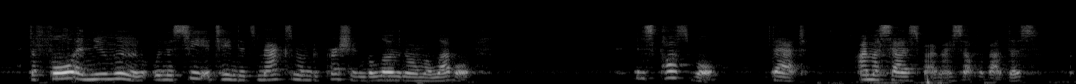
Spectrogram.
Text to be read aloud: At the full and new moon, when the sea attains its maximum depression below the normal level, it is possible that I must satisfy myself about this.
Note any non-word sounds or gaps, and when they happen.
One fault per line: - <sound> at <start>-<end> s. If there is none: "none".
none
